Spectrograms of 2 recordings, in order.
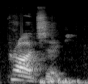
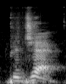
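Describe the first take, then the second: First: The stress is on the first syllable. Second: The stress is on the second syllable. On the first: The word is used as a noun. "When it's noun" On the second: The word is used as a verb.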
